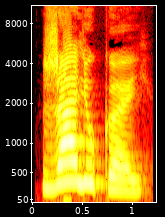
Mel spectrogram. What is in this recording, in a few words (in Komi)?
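жалюкӧй, Komi, female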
